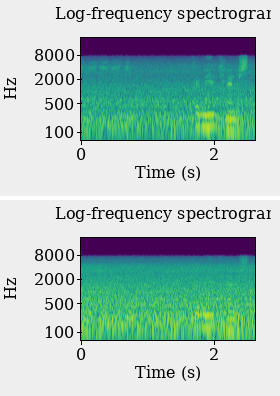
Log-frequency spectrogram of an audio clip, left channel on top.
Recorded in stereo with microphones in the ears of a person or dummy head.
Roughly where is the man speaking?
Left.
